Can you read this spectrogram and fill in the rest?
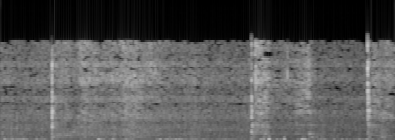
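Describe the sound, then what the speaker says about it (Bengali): Carrot halwa with cashews and raisins stirred using a round ladle, thick mushy scraping with a few sharp knocks of the ladle against the pan, close and moderately loud. "এখন এখন ভালো করে নেড়ে নেবো"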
